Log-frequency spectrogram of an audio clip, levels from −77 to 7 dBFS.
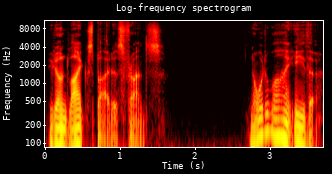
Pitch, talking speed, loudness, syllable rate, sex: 100 Hz, 145 wpm, -21 LUFS, 4.4 syllables/s, male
